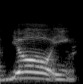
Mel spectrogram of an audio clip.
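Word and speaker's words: 病院: Jadi kalau dibaca panjang kayak byo itu o-nya harus panjang, ya dibaca harus panjang. Kalau pendek nanti beda lagi artinya ya, ada byoing, ada byoing gitu ya, beda.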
